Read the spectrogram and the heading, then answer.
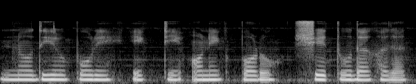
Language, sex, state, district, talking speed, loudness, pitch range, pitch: Bengali, female, West Bengal, Cooch Behar, 115 wpm, -14 LUFS, 210-220 Hz, 215 Hz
